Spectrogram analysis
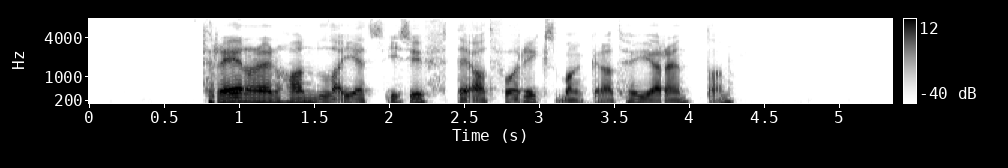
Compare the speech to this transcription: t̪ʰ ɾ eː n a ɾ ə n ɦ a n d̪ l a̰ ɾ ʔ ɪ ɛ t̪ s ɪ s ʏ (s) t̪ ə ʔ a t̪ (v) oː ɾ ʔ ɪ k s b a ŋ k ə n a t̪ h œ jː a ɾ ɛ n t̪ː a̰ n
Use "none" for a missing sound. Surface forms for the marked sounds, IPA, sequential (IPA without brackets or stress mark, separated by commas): f, f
